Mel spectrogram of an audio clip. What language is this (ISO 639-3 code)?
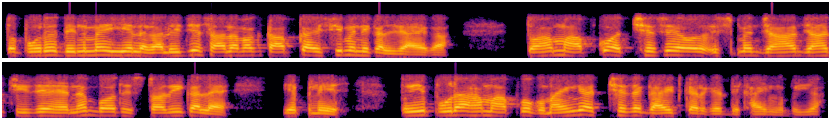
urd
